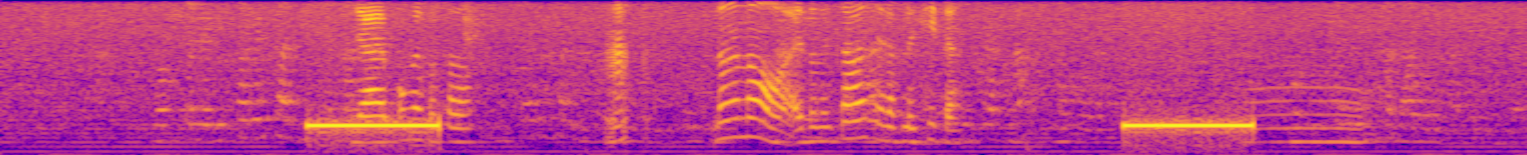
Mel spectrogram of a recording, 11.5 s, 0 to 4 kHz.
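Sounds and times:
quiet telephone line noise: 0.0 - 4.3, 5.1 - 11.4
speech: 1.2 - 3.7, 4.5 - 7.6
telephone ringback tone of an unanswered call: 2.3 - 3.3, 8.4 - 9.4.

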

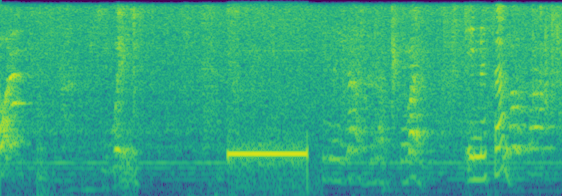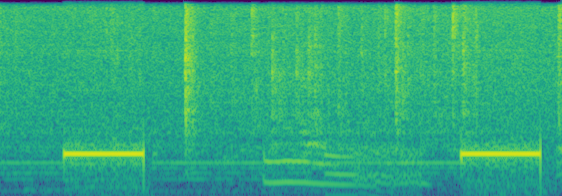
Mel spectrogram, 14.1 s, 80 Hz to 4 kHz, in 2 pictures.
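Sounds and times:
telephone ringing tone beeps while placing a call: 2.9 - 3.9, 7.8 - 8.8, 12.8 - 13.8
speech: 5.9 - 6.8
faint tonal blips: 7.8 - 8.8, 12.8 - 13.8.

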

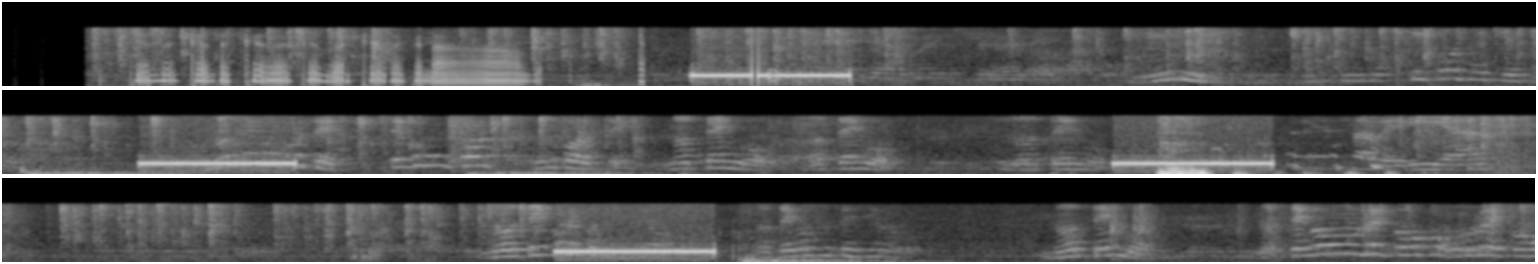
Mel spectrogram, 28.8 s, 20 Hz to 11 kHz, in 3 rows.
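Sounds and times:
speech: 0.8 - 3.6, 12.5 - 19.0
telephone ringback tones on a narrow phone line: 4.3 - 5.3, 10.4 - 11.4, 16.5 - 17.6, 22.6 - 23.6.

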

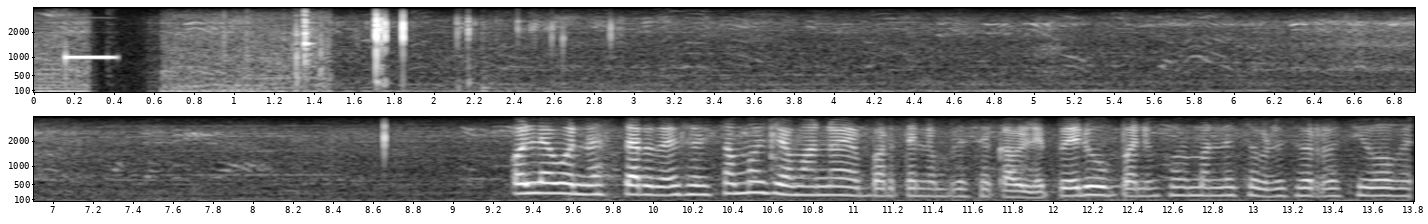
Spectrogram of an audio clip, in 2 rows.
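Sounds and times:
faint noise: 0.0 - 13.8
voicemail beep: 0.2 - 0.5
speech: 9.4 - 13.8.

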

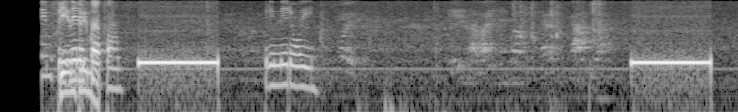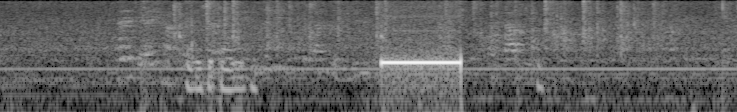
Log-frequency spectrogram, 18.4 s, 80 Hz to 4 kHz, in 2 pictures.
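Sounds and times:
speech: 0.7 - 1.8, 3.3 - 4.1, 11.6 - 12.7
telephone ringback tone while placing a call: 1.8 - 2.8, 7.9 - 8.9, 14.0 - 15.0.

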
